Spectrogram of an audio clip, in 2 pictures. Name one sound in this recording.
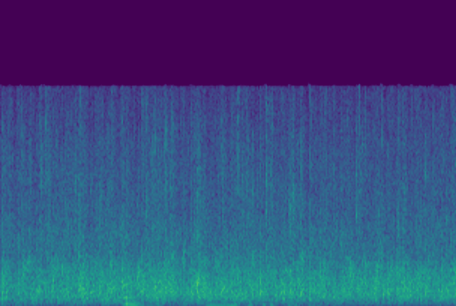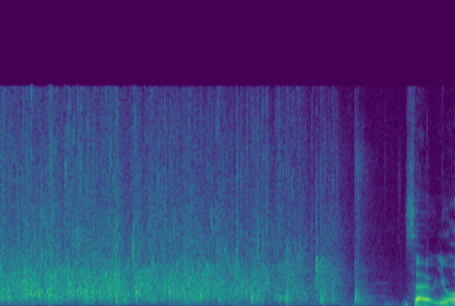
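A large audience applauds and cheers loudly.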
